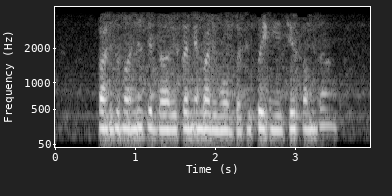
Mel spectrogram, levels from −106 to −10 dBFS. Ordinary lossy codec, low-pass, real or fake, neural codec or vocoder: MP3, 32 kbps; 3.6 kHz; fake; vocoder, 44.1 kHz, 80 mel bands, Vocos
